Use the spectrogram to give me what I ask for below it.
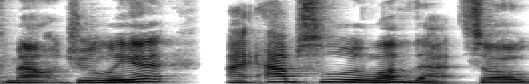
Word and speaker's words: Mount Juliet: moved here to Nashville we were calling it Mount Juliet and when I went up there I had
